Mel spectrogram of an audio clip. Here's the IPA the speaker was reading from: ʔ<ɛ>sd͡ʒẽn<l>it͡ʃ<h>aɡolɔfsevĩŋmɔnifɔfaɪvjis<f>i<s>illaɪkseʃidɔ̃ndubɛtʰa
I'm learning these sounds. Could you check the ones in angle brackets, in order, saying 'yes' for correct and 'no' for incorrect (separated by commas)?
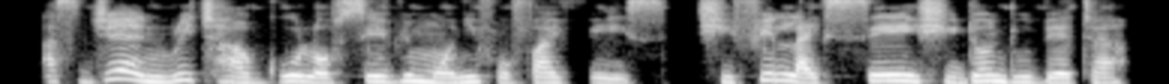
no, no, yes, no, no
